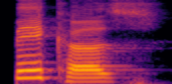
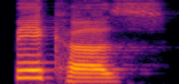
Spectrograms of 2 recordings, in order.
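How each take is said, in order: First: The stress lands on a syllable that sounds odd. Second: The stress lands on a syllable that sounds odd.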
